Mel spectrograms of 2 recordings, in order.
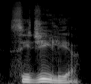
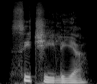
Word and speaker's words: Sicilia: In general, though, if you want to sound accentless, Sicilia, with a ch sound.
